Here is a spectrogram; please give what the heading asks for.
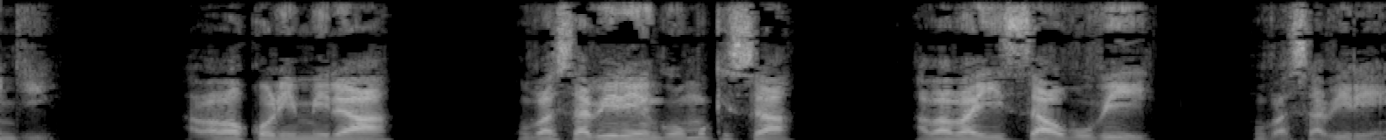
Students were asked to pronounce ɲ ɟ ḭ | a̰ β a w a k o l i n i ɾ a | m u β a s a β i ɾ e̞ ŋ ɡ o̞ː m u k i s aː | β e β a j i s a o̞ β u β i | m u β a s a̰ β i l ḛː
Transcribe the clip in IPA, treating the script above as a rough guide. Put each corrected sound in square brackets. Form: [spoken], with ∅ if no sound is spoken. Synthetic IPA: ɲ ɟ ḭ | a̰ β a [β] a k o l i [m] i ɾ a | m u β a s a β i ɾ e̞ ŋ ɡ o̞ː m u k i s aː | β [a] β a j i s a o̞ β u β i | m u β a s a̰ β i [ɾ] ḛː

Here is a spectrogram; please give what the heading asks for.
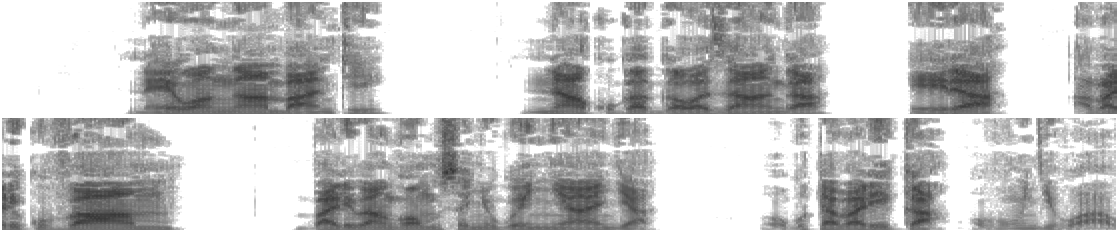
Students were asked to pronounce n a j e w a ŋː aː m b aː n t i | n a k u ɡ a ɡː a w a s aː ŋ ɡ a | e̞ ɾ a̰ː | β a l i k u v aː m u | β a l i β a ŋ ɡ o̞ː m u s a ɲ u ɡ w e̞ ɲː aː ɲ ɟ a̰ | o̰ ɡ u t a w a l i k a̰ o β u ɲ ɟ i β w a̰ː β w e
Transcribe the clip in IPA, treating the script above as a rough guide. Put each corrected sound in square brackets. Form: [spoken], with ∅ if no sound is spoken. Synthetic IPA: n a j e w a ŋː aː m b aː n t i | n a k u ɡ a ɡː a w a [z] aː ŋ ɡ a | e̞ ɾ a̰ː | β a l i k u v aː m u | β a l i β a ŋ ɡ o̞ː m u s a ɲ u ɡ w e̞ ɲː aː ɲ ɟ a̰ | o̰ ɡ u t a [β] a l i k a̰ o β [uː] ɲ ɟ i β w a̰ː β w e

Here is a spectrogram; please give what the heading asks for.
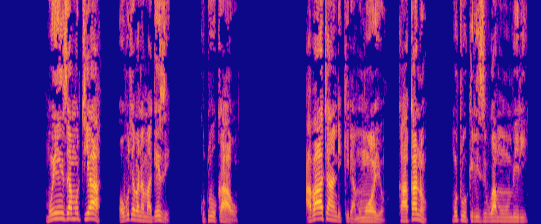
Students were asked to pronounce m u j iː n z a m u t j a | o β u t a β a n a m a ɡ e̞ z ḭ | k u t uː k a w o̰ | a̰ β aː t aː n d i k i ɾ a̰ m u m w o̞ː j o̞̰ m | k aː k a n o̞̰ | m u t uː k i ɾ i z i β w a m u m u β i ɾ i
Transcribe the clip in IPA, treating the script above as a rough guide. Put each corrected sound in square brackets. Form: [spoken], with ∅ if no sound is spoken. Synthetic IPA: m u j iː n z a m u t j a | o β u t a β a n a m a ɡ e̞ z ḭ | k u t uː k a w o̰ | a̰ β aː t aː n d i k i ɾ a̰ m u m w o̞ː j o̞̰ [∅] | k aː k a n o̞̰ | m u t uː k i ɾ i z i β w a m u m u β i ɾ i

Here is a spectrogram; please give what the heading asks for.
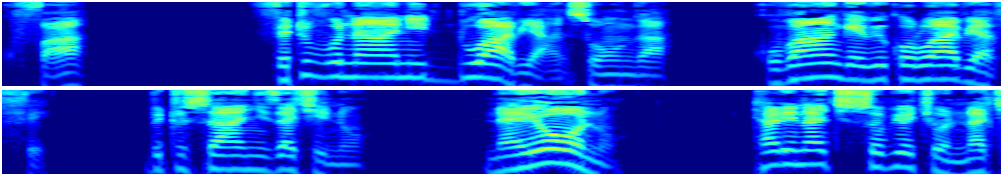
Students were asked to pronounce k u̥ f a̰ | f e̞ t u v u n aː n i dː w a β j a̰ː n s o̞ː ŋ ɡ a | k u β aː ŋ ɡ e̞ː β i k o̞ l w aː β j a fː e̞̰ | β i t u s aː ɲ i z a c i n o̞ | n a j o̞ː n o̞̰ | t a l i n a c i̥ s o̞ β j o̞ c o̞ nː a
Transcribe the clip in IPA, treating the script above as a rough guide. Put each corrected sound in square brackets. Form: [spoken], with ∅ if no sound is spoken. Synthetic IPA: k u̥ f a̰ | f e̞ t u v u n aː n i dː w a β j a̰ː n s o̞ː ŋ ɡ a | k u β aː ŋ ɡ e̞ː β i k o̞ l w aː β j a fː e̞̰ | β i t u s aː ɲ i z a c i n o̞ | n a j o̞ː n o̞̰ | t a l i n a c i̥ s o̞ β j o̞ c o̞ nː a

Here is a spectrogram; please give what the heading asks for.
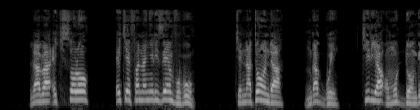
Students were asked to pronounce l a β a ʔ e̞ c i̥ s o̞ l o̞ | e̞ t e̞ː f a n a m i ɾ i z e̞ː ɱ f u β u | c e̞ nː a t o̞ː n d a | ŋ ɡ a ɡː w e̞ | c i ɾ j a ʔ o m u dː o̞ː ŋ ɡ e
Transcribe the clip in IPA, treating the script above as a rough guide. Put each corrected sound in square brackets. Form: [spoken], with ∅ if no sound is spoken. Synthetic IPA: l a β a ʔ e̞ c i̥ s o̞ l o̞ | e̞ [c] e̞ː f a n a [ɲ] i ɾ i z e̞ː ɱ [v] u β u | c e̞ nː a t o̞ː n d a | ŋ ɡ a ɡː w e̞ | c i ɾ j a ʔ o m u dː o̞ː ŋ ɡ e

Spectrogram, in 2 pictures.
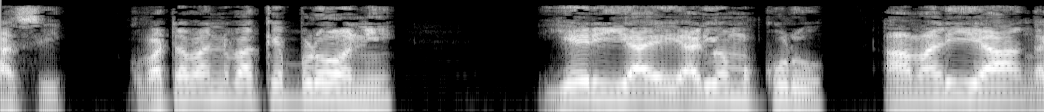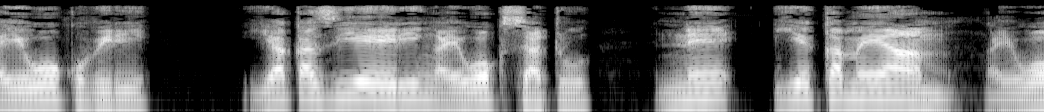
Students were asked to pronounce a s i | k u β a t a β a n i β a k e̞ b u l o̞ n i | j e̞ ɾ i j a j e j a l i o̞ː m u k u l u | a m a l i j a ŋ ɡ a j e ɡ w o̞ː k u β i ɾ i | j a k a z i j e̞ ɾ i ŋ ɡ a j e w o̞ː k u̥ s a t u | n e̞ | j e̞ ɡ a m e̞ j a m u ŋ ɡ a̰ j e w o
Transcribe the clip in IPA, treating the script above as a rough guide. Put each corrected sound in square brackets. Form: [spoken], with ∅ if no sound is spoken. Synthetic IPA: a s i | k u β a t a β a n i β a k e̞ b u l o̞ n i | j e̞ ɾ i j a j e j a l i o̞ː m u k u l u | a m a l i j a ŋ ɡ a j e [∅] w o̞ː k u β i ɾ i | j a k a z i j e̞ ɾ i ŋ ɡ a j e w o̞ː k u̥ s a t u | n e̞ | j e̞ [k] a m e̞ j a m u ŋ ɡ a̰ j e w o

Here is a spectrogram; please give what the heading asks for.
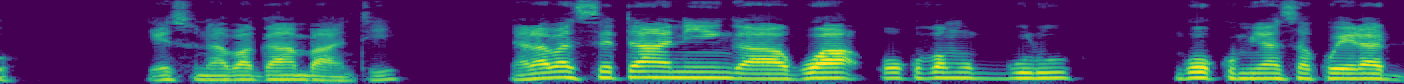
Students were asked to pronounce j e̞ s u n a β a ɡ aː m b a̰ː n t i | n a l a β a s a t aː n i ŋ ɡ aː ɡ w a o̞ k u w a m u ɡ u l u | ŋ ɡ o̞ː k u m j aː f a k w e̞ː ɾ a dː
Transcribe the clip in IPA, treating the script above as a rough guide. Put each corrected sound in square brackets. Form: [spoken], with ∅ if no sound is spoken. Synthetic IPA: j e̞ s u n a β a ɡ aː m b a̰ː n t i | n a l a β a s [e] t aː n i ŋ ɡ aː ɡ w a o̞ k u [v] a m u [ɡː] u l u | ŋ ɡ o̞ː k u m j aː [s] a k w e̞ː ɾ a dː

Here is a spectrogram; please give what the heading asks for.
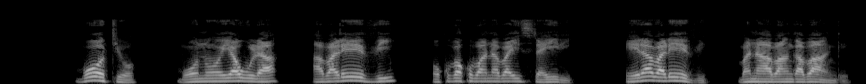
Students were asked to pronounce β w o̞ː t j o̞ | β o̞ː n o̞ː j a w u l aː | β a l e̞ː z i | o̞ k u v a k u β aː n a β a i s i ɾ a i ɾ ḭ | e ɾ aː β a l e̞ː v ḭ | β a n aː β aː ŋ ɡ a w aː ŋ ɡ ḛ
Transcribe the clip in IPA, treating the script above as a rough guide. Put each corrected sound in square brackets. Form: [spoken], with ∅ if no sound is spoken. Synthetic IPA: β w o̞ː t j o̞ | β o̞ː n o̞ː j a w u l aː | β a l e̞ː [v] i | o̞ k u v a k u β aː n a β a i s i ɾ a i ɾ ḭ | e ɾ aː β a l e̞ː v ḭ | β a n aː β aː ŋ ɡ a [β] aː ŋ ɡ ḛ

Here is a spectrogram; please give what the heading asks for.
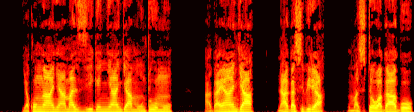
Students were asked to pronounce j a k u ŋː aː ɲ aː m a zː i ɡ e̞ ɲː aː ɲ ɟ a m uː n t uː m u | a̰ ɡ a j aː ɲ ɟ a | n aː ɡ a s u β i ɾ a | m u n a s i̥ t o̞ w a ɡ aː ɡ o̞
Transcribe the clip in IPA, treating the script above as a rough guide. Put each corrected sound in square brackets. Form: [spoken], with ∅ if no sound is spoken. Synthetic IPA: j a k u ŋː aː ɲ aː m a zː i ɡ e̞ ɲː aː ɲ ɟ a m uː n t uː m u | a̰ ɡ a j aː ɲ ɟ a | n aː ɡ a s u β i ɾ a | m u [m] a s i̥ t o̞ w a ɡ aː ɡ o̞

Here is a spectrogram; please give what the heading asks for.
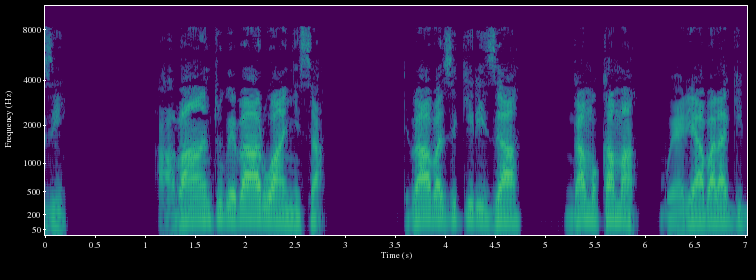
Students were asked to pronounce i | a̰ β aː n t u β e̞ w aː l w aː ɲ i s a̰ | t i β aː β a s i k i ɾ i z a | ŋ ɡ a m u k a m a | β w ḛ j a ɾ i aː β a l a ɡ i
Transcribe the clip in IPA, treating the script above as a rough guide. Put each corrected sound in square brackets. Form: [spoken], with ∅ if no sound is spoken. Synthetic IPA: i | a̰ β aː n t u β e̞ [β] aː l w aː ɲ i s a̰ | t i β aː β a [z] i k i ɾ i z a | ŋ ɡ a m u k a m a | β w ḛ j a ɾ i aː β a l a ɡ i

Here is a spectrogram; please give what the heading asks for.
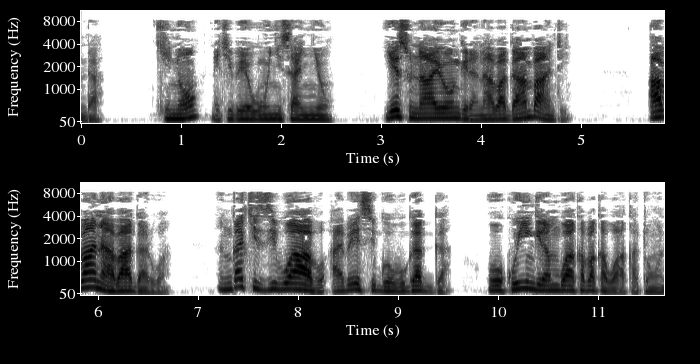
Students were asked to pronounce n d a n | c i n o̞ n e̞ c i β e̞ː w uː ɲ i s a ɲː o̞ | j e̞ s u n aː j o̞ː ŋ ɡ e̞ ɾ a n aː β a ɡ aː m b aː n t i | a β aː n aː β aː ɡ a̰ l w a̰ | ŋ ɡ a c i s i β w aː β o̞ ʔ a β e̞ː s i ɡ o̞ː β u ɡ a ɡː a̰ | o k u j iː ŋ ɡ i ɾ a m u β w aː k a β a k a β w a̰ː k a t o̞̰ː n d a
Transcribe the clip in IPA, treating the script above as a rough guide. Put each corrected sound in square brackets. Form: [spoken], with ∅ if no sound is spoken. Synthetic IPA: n d a [∅] | c i n o̞ n e̞ c i β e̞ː w uː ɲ i s a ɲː o̞ | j e̞ s u n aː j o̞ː ŋ ɡ e̞ ɾ a n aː β a ɡ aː m b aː n t i | a β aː n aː β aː ɡ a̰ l w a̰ | ŋ ɡ a c i [z] i β w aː β o̞ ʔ a β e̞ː s i ɡ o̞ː β u ɡ a ɡː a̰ | o k u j iː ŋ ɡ i ɾ a m u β w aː k a β a k a β w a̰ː k a t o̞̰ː n d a

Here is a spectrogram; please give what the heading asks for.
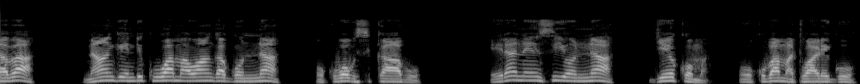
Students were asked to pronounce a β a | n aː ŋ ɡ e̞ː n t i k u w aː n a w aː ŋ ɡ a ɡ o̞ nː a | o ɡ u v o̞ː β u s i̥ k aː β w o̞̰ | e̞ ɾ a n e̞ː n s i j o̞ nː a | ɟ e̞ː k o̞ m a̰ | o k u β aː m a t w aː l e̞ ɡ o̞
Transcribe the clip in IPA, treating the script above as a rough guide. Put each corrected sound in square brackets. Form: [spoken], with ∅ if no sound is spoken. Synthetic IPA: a β a | n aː ŋ ɡ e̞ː n [d] i k u w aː [m] a w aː ŋ ɡ a ɡ o̞ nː a | o [k] u [β] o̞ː β u s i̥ k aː β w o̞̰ | e̞ ɾ a n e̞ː n s i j o̞ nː a | ɟ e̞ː k o̞ m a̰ | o k u β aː m a t w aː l e̞ ɡ o̞

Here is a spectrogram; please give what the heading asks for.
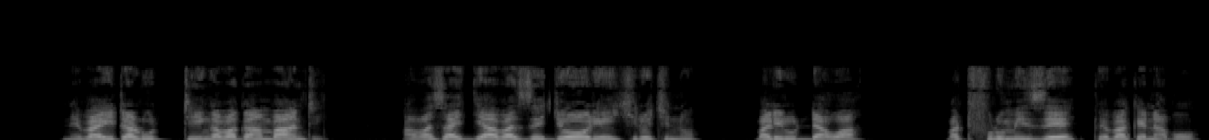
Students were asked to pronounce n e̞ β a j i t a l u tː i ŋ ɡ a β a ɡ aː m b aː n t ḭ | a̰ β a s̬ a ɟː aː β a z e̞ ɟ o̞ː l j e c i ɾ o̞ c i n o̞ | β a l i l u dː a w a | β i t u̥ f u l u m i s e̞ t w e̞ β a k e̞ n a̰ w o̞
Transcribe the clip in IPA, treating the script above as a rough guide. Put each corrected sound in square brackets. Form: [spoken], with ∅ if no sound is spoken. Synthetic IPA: n e̞ β a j i t a l u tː i ŋ ɡ a β a ɡ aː m b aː n t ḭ | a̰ β a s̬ a ɟː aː β a z e̞ ɟ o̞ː l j e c i ɾ o̞ c i n o̞ | β a l i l u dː a w a | β [a] t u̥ f u l u m i [z] e̞ t w e̞ β a k e̞ n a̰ [β] o̞

